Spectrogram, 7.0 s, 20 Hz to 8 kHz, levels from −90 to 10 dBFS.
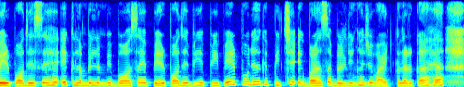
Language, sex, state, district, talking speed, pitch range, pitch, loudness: Hindi, female, Chhattisgarh, Sukma, 250 wpm, 215-245 Hz, 230 Hz, -19 LUFS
